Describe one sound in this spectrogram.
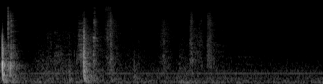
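A pot clanks onto a stovetop.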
